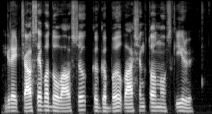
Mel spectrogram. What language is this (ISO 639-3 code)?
lit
